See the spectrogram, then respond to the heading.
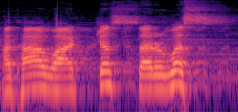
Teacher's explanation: अथावाचस अथावाचस पुढचा शब्द स त्यानंतर व वर रफार सर्व त्यानंतर पुन्हा विसर्ग आहे पण विसर्गानंतर अर्धस आहे त्यामुळे अथावाच सर्वस असा उच्चार होतो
